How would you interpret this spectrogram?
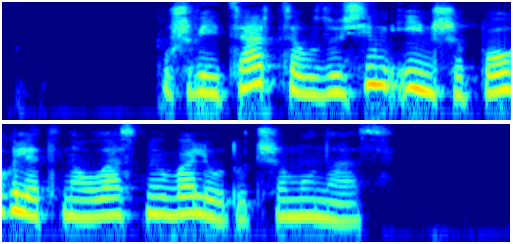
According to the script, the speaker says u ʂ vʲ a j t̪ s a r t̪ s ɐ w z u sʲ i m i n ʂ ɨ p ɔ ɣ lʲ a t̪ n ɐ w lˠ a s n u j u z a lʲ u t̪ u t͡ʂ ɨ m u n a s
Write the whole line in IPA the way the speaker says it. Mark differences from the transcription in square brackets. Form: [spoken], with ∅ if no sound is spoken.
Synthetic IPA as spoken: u ʂ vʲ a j t̪ s a r t̪ s ɐ w z u sʲ i m i n ʂ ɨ p ɔ ɣ lʲ [ɐ] t̪ n ɐ w lˠ a s n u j u [v] a lʲ u t̪ u t͡ʂ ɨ m u n a s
